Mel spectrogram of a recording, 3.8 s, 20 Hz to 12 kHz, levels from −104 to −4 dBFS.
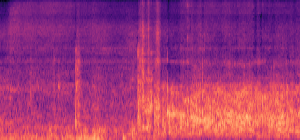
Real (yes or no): no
